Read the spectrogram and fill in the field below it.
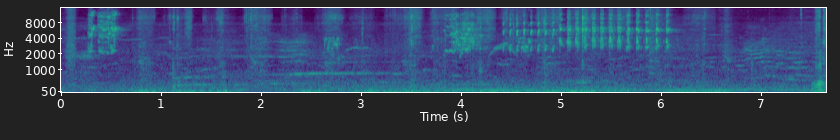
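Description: Caged pet birds chirp nearby during house roof painting: bright, rapid chirps and calls, loudest in a fast repeated run near the end, over a low background hum.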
